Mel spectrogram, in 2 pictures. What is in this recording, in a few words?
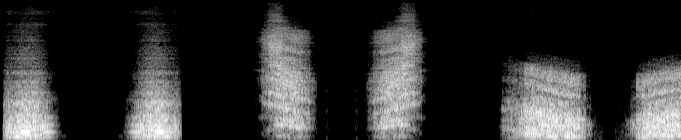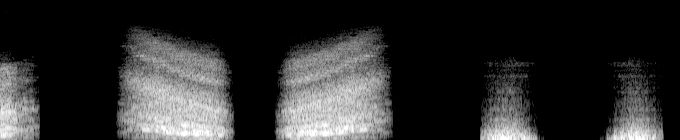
Space Doors; Science Fiction Sound Effects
